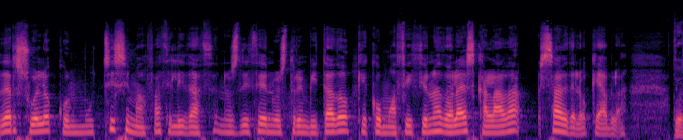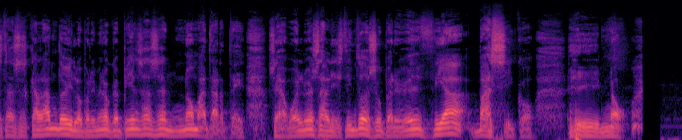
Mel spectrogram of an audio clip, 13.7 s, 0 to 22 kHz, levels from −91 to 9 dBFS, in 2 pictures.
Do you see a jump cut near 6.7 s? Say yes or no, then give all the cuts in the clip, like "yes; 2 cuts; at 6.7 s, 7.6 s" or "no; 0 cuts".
yes; 3 cuts; at 3.5 s, 6.7 s, 12.5 s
